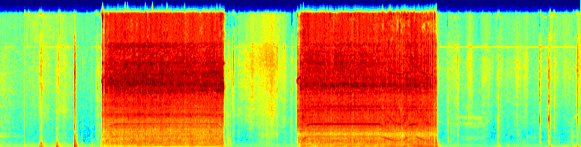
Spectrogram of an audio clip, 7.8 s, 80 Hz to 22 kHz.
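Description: A cordless power drill driving screws into an interior panel of a 2001-2009 Volvo S60, two loud sustained whirring bursts of about two seconds each, with faint clicks and handling noises between them and no talking.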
